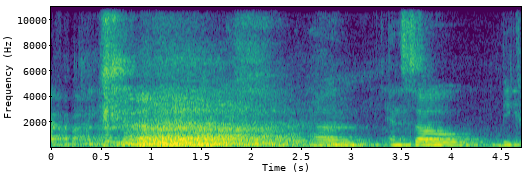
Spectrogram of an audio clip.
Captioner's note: audience laughing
